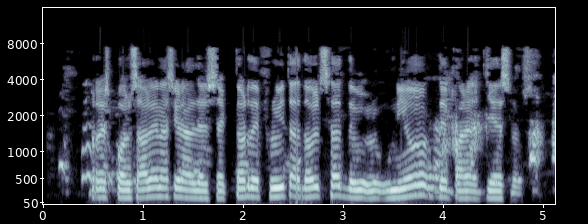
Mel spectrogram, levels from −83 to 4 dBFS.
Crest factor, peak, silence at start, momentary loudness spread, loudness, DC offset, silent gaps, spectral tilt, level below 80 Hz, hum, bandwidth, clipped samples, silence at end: 12 dB; 0 dBFS; 0.15 s; 4 LU; -13 LUFS; under 0.1%; none; -3.5 dB/octave; -56 dBFS; none; 7.8 kHz; under 0.1%; 0 s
